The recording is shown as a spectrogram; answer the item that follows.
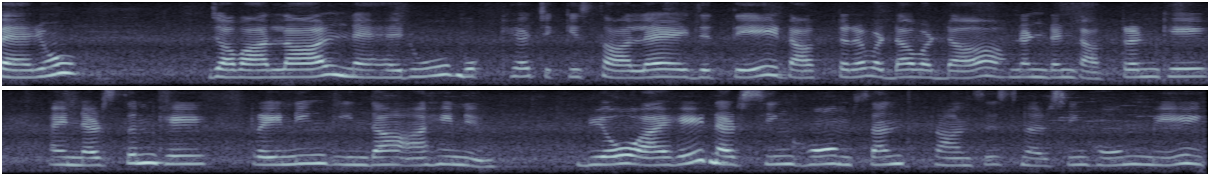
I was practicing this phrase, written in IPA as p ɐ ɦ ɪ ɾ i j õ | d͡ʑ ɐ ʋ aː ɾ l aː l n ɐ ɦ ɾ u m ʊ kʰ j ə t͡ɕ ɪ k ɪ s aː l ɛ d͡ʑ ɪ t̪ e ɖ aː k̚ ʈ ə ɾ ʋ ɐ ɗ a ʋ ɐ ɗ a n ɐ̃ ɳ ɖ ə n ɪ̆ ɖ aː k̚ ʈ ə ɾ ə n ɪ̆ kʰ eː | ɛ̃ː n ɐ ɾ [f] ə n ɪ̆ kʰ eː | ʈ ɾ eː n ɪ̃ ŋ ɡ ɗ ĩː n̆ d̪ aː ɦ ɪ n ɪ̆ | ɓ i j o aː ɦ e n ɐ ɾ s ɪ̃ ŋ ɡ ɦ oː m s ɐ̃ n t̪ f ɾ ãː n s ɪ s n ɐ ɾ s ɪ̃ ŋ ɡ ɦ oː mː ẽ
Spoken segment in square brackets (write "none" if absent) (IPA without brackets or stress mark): s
